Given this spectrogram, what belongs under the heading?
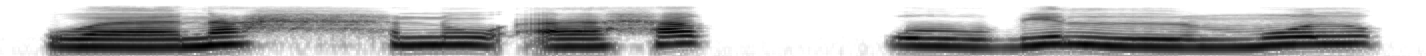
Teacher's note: kemudian huruf kafnya dia harus mengalirkan nafas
